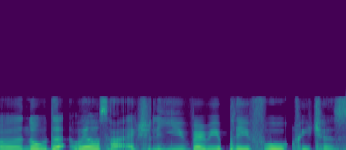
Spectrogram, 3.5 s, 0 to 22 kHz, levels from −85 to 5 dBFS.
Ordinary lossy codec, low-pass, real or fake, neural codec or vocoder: none; none; real; none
